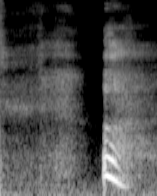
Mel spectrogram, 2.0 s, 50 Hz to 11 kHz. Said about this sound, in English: Also, excuse me, I'm yawning. It is 9:02. I'm usually in bed reading.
